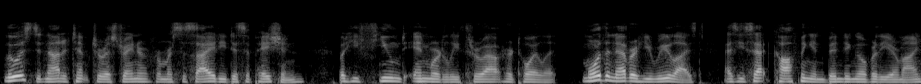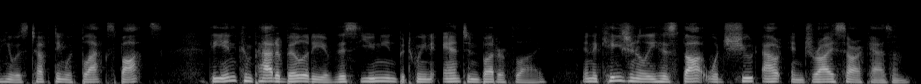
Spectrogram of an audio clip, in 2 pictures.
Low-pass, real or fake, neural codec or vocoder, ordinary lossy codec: 7.2 kHz; real; none; AAC, 32 kbps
